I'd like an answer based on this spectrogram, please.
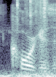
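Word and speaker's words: Kagha: Let's see what little Miss Korga's up to. Korga. I don't know how this is Korga, by the way. Kaga is the way it's spelled, but whatever.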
